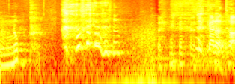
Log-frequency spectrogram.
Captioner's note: giggles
